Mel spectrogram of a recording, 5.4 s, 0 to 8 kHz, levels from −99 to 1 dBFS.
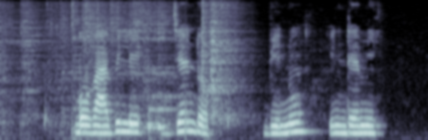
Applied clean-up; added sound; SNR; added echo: none; Dishes, pots, and pans; 14 dB; none.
